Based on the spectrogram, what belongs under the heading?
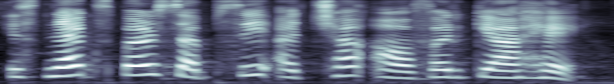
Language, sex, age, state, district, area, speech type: Hindi, female, 30-45, Rajasthan, Jaipur, urban, read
